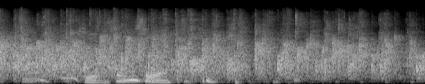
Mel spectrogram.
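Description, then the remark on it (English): A steady round of applause from a crowd, a dense, even wash of many hands clapping throughout, with a voice briefly talking over it near the start. “Yeah. All right, so give another hand, a round of applause for...”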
